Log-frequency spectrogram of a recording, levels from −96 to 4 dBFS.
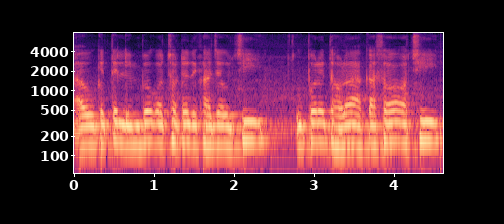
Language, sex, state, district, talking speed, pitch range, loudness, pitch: Odia, male, Odisha, Nuapada, 115 wpm, 145-160 Hz, -12 LUFS, 155 Hz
